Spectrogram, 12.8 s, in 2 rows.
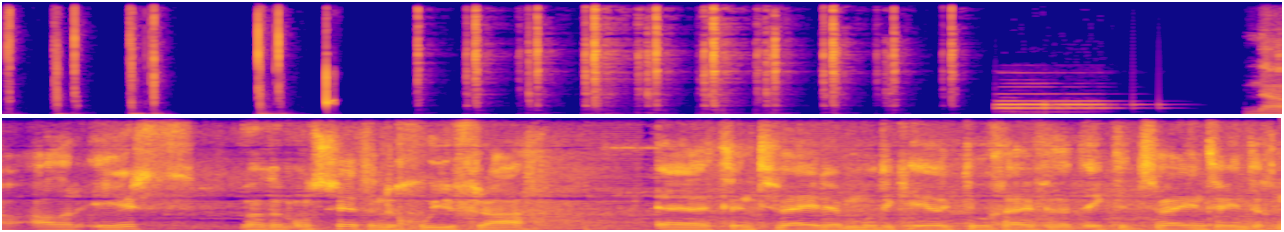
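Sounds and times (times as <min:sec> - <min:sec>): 
typing a text message: 0:00.0 - 0:04.9
speech: 0:06.2 - 0:12.7.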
